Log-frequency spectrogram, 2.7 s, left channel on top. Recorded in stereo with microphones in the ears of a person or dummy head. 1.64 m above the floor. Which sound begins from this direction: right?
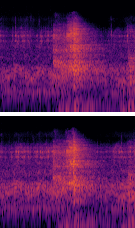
Tearing paper, at 1.1 s.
